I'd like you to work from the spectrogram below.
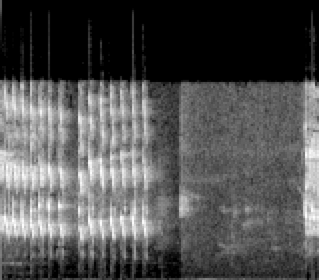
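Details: Vigorous brown cililin delivering a fast, high, ticking trill for about one and a half seconds, then near silence before a new burst begins.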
